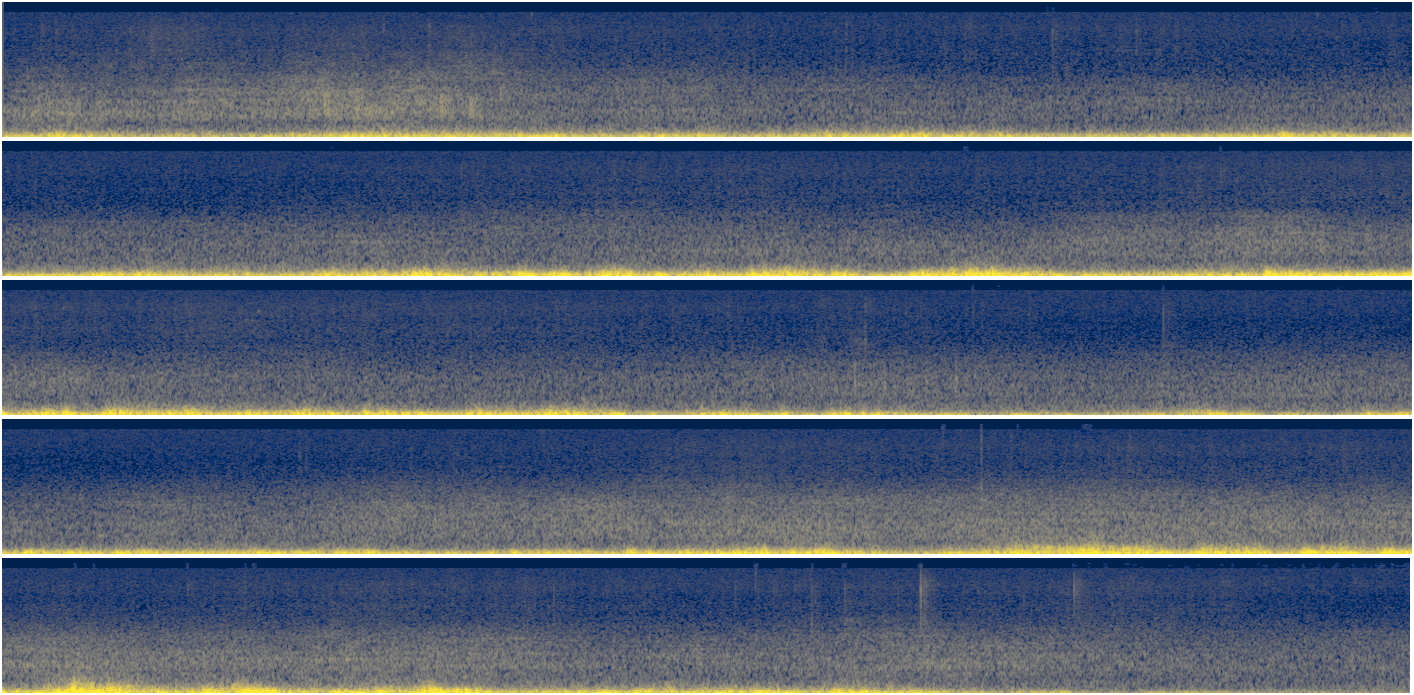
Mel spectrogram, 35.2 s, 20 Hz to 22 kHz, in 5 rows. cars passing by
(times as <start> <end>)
0.0 10.8, 20.4 35.2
